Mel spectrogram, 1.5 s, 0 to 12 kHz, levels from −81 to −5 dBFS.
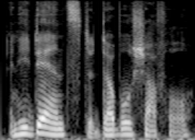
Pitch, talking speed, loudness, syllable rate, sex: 130 Hz, 245 wpm, -19 LUFS, 6.7 syllables/s, female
